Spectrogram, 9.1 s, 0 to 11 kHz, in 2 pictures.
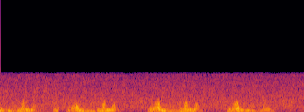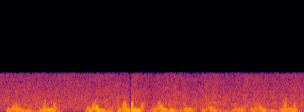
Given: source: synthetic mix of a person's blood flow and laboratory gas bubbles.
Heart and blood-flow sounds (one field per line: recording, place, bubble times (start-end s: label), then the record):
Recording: Doppler ultrasound of blood flow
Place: precordium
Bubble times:
no bubbles
From the record:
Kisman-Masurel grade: 000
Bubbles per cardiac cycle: 0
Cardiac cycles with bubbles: 0%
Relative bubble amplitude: no bubbles discernible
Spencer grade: 0 (complete lack of bubble signals)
